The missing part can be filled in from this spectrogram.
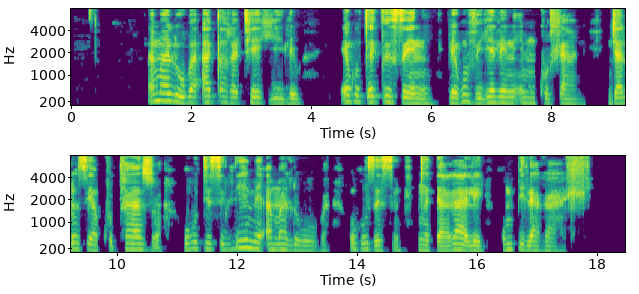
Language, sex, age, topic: North Ndebele, female, 50+, health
